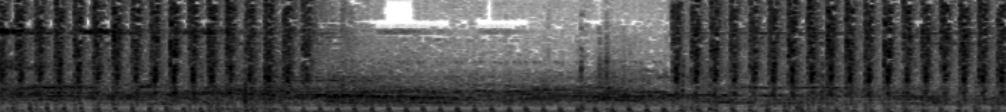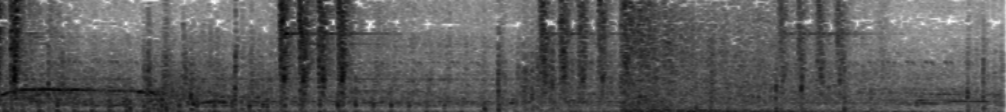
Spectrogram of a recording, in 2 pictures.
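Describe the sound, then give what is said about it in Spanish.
Gunfire from police firing on Indigenous protesters blocking a highway near Bagua Grande, Peru: loud, dense rapid bursts like automatic weapons, with sharp cracks and booms running without pause and growing heavier toward the end. “cientos de efectivos de la policía llegan a donde los indígenas están reunidos y empiezan a disparar”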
